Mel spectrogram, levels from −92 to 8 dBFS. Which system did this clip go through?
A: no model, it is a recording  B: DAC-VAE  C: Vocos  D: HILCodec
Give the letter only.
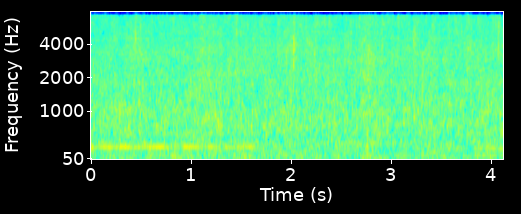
D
